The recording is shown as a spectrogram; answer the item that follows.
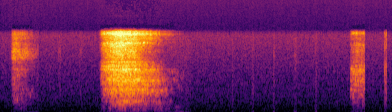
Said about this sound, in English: Take a few deep breaths.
